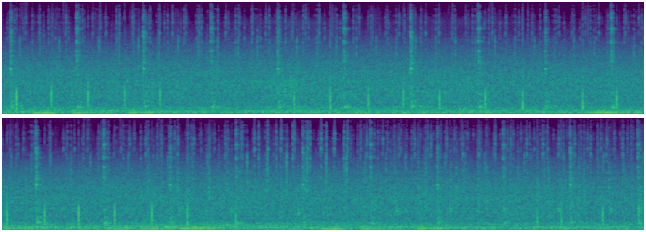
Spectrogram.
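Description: Many clocks tick steadily.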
